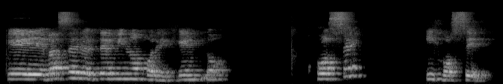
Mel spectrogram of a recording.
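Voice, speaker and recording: A woman's voice: fairly high pitch, slow. A woman teacher patiently explaining grammar to her students, talking to them directly and voicing their questions. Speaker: language teacher. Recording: roomy sound from a distant mic.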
